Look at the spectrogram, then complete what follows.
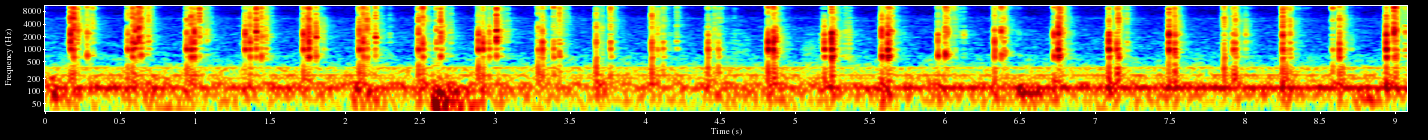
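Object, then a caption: Foam sponge coated in dried clay. A small rectangular kitchen foam sponge, caked in dried, cracked, porous clay that feels solid, is first lying on a wooden table and then held up in one hand while the fingertips and short nails of the other hand tap on its hard clay crust. A steady, rhythmic series of short, dry, bright clicking taps sounds over a constant low hum.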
